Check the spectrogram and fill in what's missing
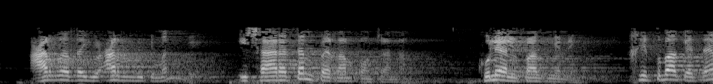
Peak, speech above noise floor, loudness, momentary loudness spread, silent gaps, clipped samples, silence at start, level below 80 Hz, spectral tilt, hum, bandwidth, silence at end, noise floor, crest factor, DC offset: -2 dBFS; 29 dB; -20 LUFS; 19 LU; none; under 0.1%; 0.3 s; -58 dBFS; -0.5 dB/octave; none; 5.8 kHz; 0 s; -51 dBFS; 22 dB; under 0.1%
